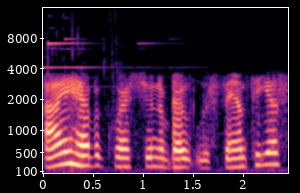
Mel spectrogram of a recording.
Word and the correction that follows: Lisianthus: I don't know if I'm pronouncing that correct or not. L I S I A N T H U S, the beautiful little blue flower. – Lisianthus. – Yes. – Yep, got it.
